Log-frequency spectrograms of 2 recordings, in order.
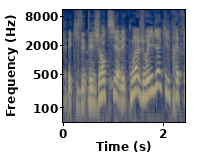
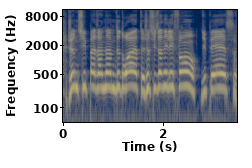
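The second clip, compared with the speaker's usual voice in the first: higher, louder protesting cry; shouting; 10 semitones higher, 3 dB louder than usual. A narrator's reading. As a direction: yell it at the crowd. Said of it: "J'avais beau leur crier".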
